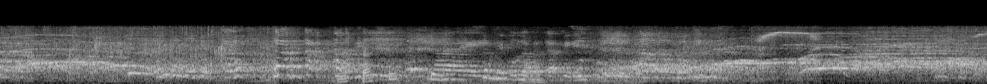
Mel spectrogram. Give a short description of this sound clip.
A crowd cheers and a woman laughs and speaks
